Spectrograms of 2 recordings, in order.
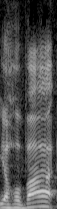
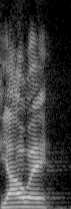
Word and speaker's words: Yehovah: Again, I've said, based on the earliest Hebrew manuscripts, I pronounce it Yehovah. If you want to replace that with Yahweh, knock yourselves out.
